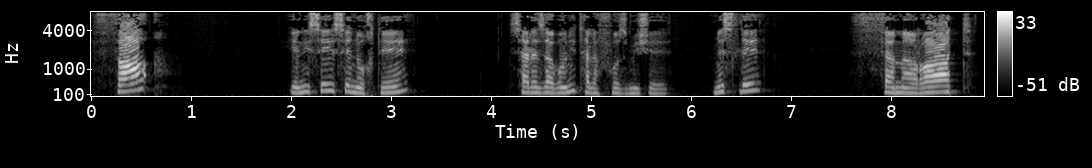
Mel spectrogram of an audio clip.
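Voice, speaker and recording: A Quran pronunciation teacher giving a broadcast lesson, spelling out sounds slowly and deliberately for listeners to repeat. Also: mid-range voice, warm tone, no room sound, muffled recording.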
